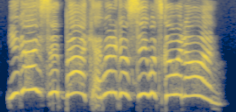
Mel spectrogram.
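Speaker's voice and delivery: mock squeaky mouse voice. Player voicing Minnie addresses the other players: higher voice as Minnie. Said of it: "my voice is going to be a little higher".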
